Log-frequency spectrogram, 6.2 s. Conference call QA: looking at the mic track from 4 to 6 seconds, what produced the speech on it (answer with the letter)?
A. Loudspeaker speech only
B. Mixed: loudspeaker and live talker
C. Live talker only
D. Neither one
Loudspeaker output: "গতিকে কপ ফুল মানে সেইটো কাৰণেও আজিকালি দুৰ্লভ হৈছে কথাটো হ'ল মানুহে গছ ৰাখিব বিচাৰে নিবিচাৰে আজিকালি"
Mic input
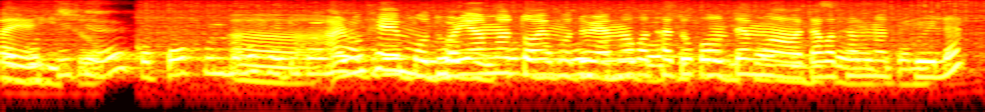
B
